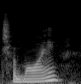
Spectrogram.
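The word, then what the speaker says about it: chamois: do you pronounce that chamoy I do believe the S is silent I hope everybody's week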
